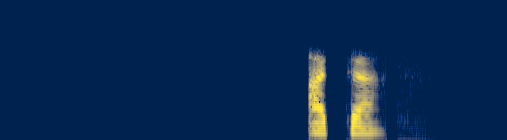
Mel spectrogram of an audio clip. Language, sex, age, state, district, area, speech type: Santali, female, 18-30, Jharkhand, Seraikela Kharsawan, rural, conversation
